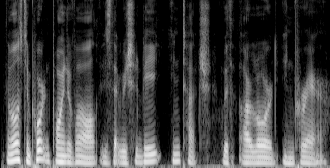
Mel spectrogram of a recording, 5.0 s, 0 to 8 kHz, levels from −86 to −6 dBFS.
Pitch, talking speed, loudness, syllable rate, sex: 110 Hz, 220 wpm, -20 LUFS, 4.6 syllables/s, male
